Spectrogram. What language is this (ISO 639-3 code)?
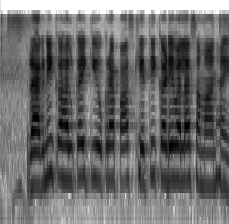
mag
